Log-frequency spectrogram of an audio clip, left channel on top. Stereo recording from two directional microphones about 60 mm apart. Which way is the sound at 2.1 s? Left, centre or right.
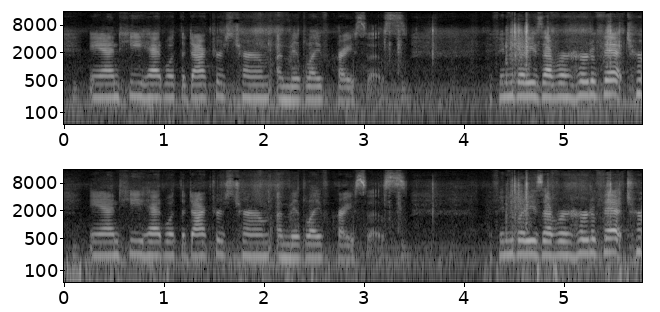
Right.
